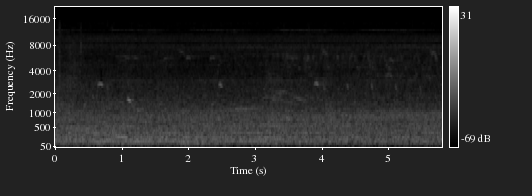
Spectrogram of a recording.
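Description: Faint outdoor ambience: a steady low hum with a few scattered short, high bird chirps.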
